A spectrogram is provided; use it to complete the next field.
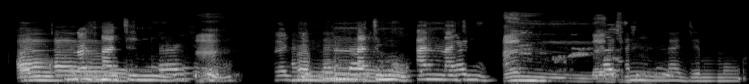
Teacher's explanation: Karena sa itu huruf samsiah maka dibaca jadi as-sukaru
